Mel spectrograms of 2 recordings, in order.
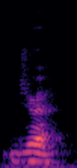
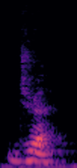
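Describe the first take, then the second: No difference in how they are said.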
